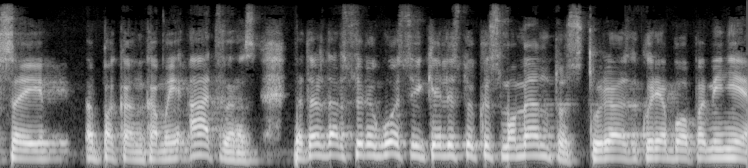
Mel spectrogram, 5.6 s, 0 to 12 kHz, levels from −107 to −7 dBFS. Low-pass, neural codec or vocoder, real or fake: 10.8 kHz; none; real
